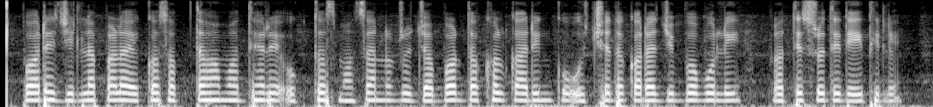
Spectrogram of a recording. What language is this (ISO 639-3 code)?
ori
